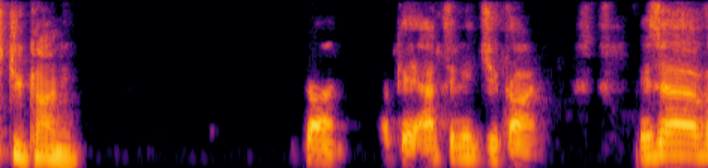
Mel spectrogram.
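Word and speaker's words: Njokuani: But now I have to pronounce his name right. I've got it here. I'm sure it's Jukani.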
